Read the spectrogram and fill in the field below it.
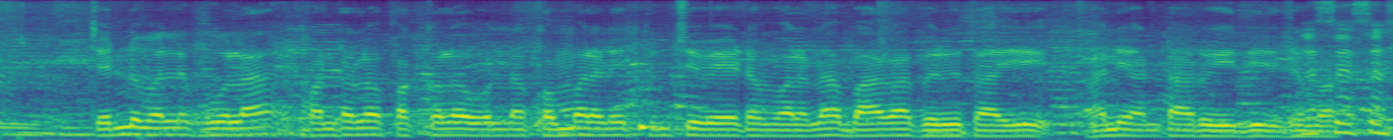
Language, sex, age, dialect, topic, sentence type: Telugu, male, 18-24, Southern, agriculture, question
